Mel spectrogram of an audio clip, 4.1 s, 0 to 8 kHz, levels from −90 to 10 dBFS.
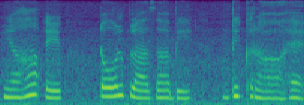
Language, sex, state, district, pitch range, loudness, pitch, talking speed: Hindi, male, Punjab, Fazilka, 205-255 Hz, -14 LUFS, 220 Hz, 120 wpm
